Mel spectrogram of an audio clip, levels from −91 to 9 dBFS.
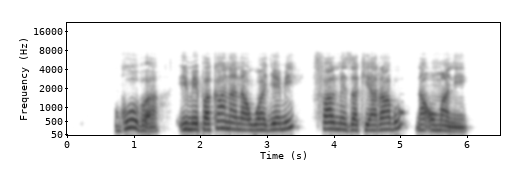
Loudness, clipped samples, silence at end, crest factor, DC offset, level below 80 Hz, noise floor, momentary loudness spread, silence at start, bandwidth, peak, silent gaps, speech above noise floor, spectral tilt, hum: -19 LUFS; under 0.1%; 0.5 s; 16 dB; under 0.1%; -64 dBFS; -85 dBFS; 8 LU; 0.7 s; 7.2 kHz; -4 dBFS; none; 67 dB; -7 dB/octave; none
